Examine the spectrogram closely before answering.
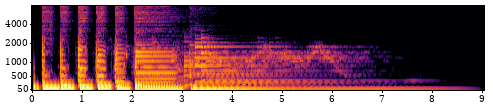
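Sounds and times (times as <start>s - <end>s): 
ska music: 0.2s - 7.9s
musical sting: 2.1s - 8.5s.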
